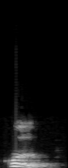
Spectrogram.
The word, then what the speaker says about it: Qu: To do thing is Q, Q-U. It's pronounced like K-W-I-H.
